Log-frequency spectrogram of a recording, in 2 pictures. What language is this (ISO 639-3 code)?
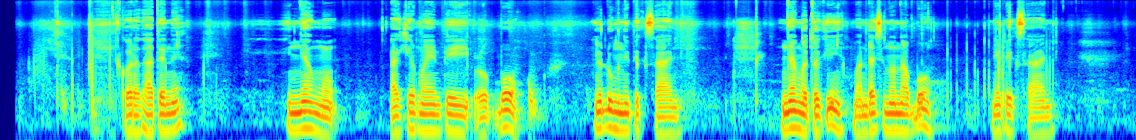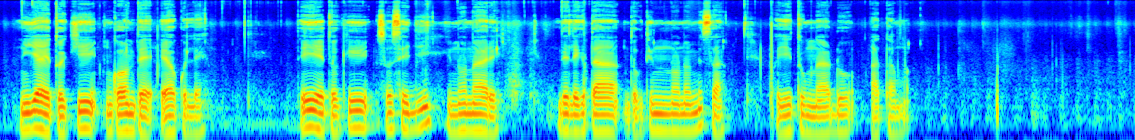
mas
